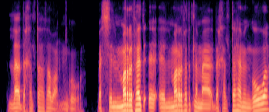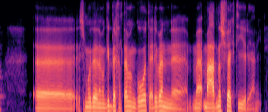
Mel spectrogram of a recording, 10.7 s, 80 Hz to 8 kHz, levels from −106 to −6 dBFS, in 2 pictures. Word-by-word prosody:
لأ، 105 +2 +1
دخلتها 100 +1 -8
طبعًا 95 -4 -5
من - - -14
جوَّه، 90 +3 -12 0.3
بس 100 +3 -4
المرّة 115 +4 +7
اللي 135 -1 +8
فاتت 145 -2 +5
أ 110 -2 0
أ 110 - +1
المرّة 115 +5 +3
اللي 140 +2 -1
فاتت 145 -2 -12
لمّا 100 -4 0
دخلتها 125 +7 -3
من 110 -3 -2
جوّه 150 +9 +4 0.7
آآ، 95 -2 -3
اسمه 115 0 -6
إيه - - -4
ده؟ 115 - +3
لمّا 105 -1 -3
جيت 130 +5 -3
دخلتها 120 -1 -2
من 120 -3 -3
جوّه 125 +4 -1
تقريبًا 125 -1 -2
ما 100 -2 -5
ما 110 -2 +1
قعدناش 115 +5 +2
فيها 130 - +2
كتير 100 -4 -7
يعني، - - -18
110 Hz, 190 wpm, -24 LUFS, 100-125 Hz, 0.7 s, اللي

